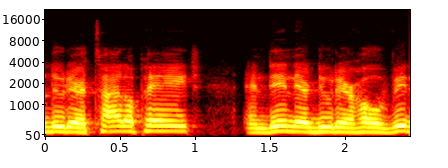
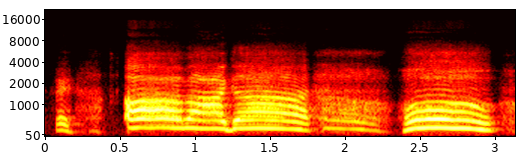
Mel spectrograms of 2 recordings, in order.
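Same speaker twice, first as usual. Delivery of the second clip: high, slow, shouting mock sobbing gasp; theatrical wail of a fake music reactor; mock overwhelmed cry; 9 semitones higher, 4 dB louder, much slower than usual. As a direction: ham up a reactor overcome by music.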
